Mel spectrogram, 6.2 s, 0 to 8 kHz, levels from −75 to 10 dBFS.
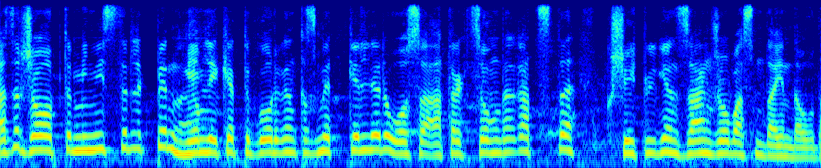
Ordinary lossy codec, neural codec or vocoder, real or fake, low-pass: none; codec, 16 kHz, 2 kbps, FunCodec, trained on Chinese and English, 25 frames a second; fake; 7.2 kHz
